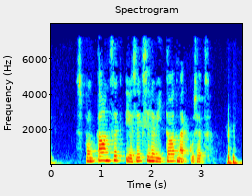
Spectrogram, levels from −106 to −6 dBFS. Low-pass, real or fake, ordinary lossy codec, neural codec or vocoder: 7.2 kHz; real; MP3, 48 kbps; none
